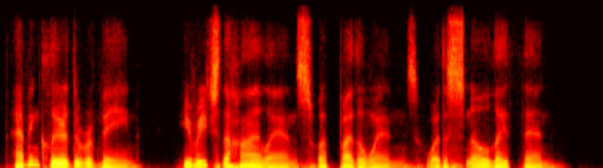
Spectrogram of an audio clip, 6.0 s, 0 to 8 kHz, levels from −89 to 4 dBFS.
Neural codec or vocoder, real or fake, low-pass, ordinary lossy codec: codec, 16 kHz, about 1 kbps, DyCAST, with the encoder's durations; fake; 7.2 kHz; Opus, 24 kbps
